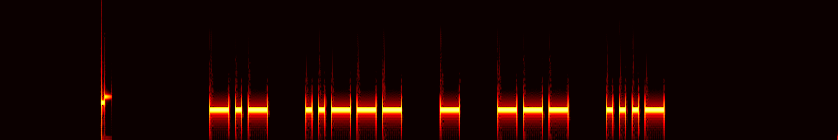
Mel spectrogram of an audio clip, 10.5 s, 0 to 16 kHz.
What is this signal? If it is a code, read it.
Morse code, heard as a keyed tone, about 15 wpm, spaced as for 11 wpm, 700 Hz. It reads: K2TOV
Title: USA Call Signs - 5 Characters - 2x Character Spacing - 15wpm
